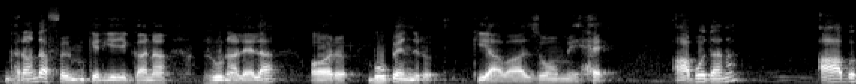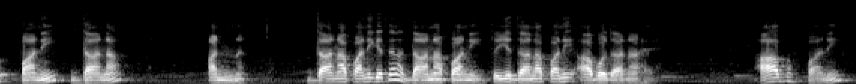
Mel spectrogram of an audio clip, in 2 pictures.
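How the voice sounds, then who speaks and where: A man's voice: mid-range voice, darkish tone. Man explaining word meanings patiently. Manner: asks a question, then answers it patiently; stresses careful pronunciation. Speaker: language teacher.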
